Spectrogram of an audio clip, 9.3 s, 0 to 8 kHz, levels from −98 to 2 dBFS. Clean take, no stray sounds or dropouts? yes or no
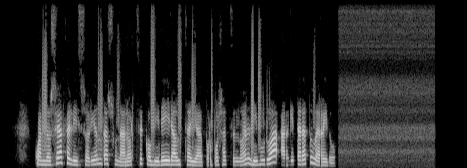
yes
